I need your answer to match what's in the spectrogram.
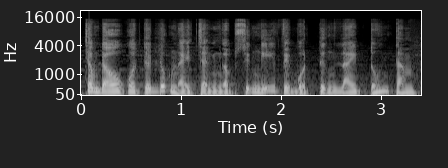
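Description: Guy w narrating a horror story, low husky voice, music under it. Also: very animated, fast. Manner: intense, shouts the characters' lines. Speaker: audiobook narrator. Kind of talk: dramatic horror story reading.

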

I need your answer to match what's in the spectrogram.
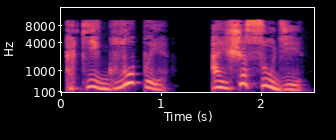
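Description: A woman's voice: mid-range voice, sing-song, unhurried, breathy edge, exaggerated voice. A woman voicing a curious, indignant little girl. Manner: hushed and indignant.

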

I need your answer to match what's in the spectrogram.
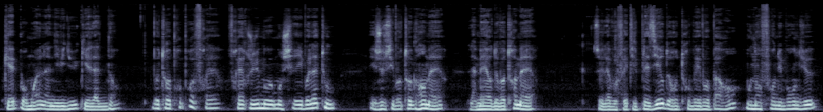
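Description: A man's voice: medium pitch, dark tone, husky, close to an everyday voice. A man reading a storybook aloud, voicing a cunning, spiteful old grandmother who coaxes and wheedles. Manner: wheedling, calls everyone dear.

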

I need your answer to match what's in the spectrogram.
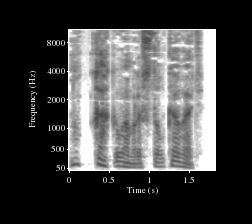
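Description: A man reading an audiobook, voicing a lively, stubborn teenage girl who talks in an excited, teasing, insistent way. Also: low voice, measured pace, breathy edge, no room sound, studio quality, full character voice. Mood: dreamy. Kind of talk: audiobook character voice.

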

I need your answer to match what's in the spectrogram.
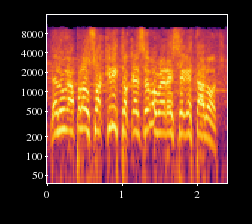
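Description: A man's voice: extremely high pitch, steady tone, fast, gravelly, slight background noise. A male pastor preaching a fervent sermon to a congregation, with repeated refrains and calls of praise. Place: church service before a congregation.

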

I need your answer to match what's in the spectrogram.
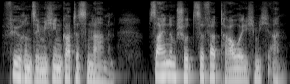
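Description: A man voicing a shy, frightened young woman with a raised, hushed voice, in an audiobook reading. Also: on the low side, lively intonation, unhurried. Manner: timid, hushed.

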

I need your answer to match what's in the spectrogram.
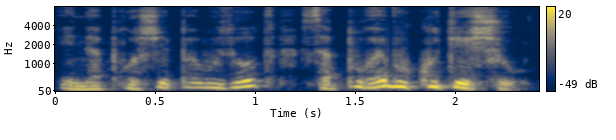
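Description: A man reading an audiobook, voicing a bold, fierce young sailor who shouts menacing demands. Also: a little high, animated, fairly quick, slightly rough, pitched above the performer's own voice. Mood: furious threat.

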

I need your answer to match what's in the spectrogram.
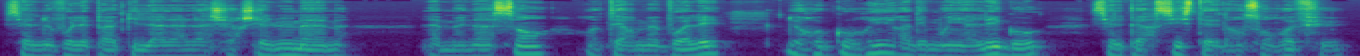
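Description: A man narrating a classic novel as an audiobook, with a measured, literary storytelling delivery. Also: on the low side, steady tone, mellow, husky. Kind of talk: scripted narration.

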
